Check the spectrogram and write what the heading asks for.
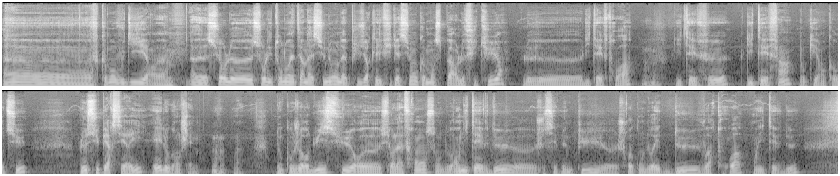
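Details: Adult male speaker; ordinary speech.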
